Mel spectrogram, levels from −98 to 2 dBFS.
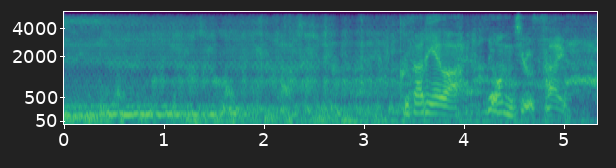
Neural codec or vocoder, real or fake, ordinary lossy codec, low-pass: codec, 16 kHz, 1 kbps, FunCodec, trained on Chinese and English, 50 frames a second; fake; none; 5.4 kHz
